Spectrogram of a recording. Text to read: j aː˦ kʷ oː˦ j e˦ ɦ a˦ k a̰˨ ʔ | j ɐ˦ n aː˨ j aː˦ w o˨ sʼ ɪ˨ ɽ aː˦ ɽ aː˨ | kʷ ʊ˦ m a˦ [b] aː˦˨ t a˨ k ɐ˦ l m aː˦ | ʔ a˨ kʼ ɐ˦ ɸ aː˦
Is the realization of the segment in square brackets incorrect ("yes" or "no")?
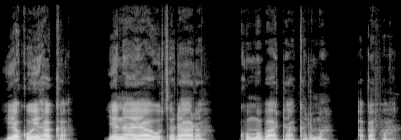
no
